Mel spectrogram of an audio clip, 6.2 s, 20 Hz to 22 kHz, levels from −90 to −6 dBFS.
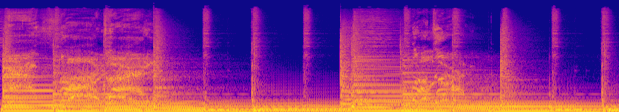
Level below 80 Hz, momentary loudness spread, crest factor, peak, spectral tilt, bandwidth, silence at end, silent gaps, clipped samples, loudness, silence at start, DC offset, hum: -20 dBFS; 4 LU; 12 dB; -2 dBFS; -7 dB/octave; 16 kHz; 0 s; none; under 0.1%; -17 LUFS; 0 s; under 0.1%; none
